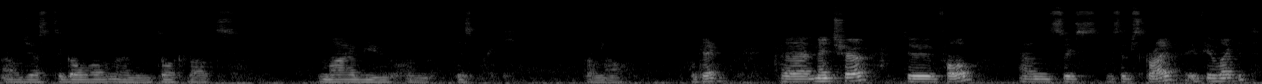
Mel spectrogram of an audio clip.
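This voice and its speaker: A man's somewhat breathy voice with a dark, mellow tone and medium pitch, very slow and full of long, frequent pauses, ordinary in pitch variation, with big swings in loudness and audible room echo. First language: not English. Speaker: motorcycle vlogger. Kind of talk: product review vlog. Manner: hesitant, many fillers.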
